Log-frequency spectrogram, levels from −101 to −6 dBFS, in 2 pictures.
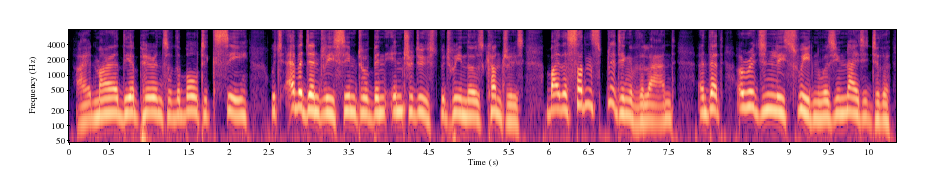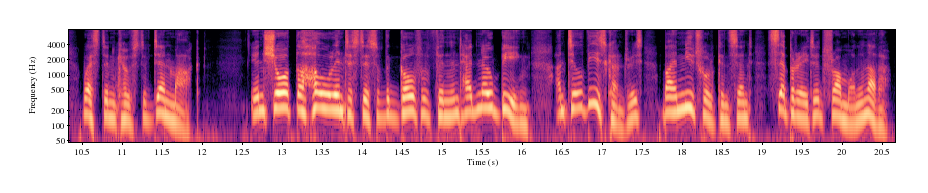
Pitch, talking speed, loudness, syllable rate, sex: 165 Hz, 175 wpm, -20 LUFS, 5.7 syllables/s, male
